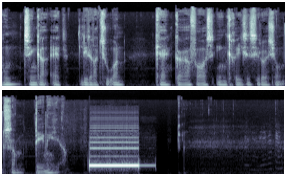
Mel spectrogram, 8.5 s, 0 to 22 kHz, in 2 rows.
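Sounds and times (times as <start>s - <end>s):
speech: 0.4s - 5.3s
outgoing call telephone ringing tone: 5.6s - 6.6s.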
